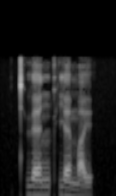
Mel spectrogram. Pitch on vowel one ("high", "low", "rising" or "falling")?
high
